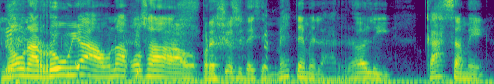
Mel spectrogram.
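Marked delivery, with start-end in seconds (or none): 2.7-4.9 low, soft put-on Colombian accent. Speaker acts out a beautiful blonde woman's line, in a put-on Colombian accent. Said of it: "con acento colombiano".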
